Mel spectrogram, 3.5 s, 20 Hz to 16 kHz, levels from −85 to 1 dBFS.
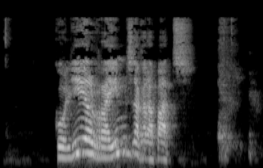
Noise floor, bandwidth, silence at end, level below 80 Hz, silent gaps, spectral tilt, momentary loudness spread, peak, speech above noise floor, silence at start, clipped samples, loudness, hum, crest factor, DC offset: -75 dBFS; 11.5 kHz; 0.4 s; -74 dBFS; none; -2.5 dB/octave; 23 LU; -6 dBFS; 52 dB; 0.75 s; under 0.1%; -22 LUFS; none; 18 dB; under 0.1%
